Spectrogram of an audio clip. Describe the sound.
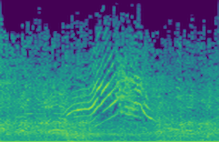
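A person imitates a cat's meow with a single drawn-out, rising-then-falling call in the middle, heard over a loud, steady wash of background noise.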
